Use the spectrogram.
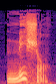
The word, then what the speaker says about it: méchant: Méchant. Final T not pronounced. C-H together, sh.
